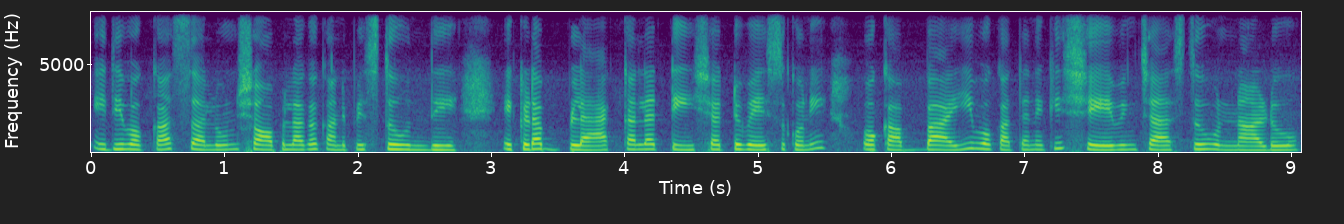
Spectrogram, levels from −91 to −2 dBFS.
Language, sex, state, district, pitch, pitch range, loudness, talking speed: Telugu, female, Andhra Pradesh, Visakhapatnam, 255 Hz, 240-270 Hz, -18 LUFS, 125 wpm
